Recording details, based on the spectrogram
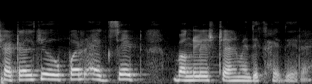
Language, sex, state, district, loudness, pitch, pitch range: Hindi, female, Bihar, Patna, -14 LUFS, 215 Hz, 190-230 Hz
